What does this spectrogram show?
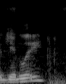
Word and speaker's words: Ghibli: but pretty influenced by studio gym it's ghibli i can't even pronounce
